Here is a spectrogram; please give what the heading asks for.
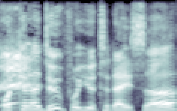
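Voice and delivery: terrible, loud put-on British butler accent. Speaker imitates the new voice he gave his Siri, bad Siri British butler impression. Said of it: "that's a terrible accent".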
